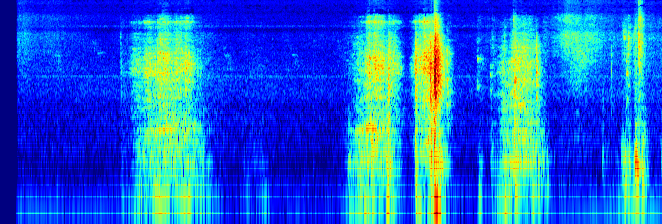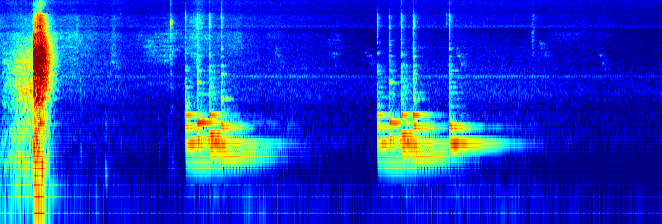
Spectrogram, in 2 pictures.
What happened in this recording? I was sitting at my desk and searching something in my drawers; then I received a message on my phone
